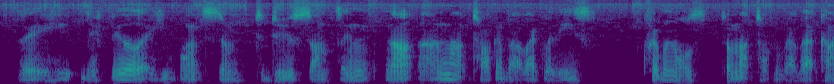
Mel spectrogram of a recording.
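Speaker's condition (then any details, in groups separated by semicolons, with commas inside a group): Cerebral palsy; from birth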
